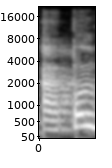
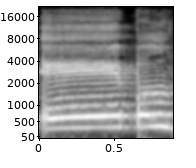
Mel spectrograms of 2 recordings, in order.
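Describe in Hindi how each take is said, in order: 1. पहला स्वर छोटा है, 'cat' जैसा। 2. पहला स्वर लंबा है, 'ay' जैसा। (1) "एप्पल बोलते हैं" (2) "हम लोग इसे एप्पल तो नहीं बोलते ना"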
